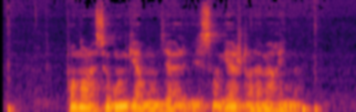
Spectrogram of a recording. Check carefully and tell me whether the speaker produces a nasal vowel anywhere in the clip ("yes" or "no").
yes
